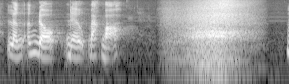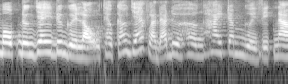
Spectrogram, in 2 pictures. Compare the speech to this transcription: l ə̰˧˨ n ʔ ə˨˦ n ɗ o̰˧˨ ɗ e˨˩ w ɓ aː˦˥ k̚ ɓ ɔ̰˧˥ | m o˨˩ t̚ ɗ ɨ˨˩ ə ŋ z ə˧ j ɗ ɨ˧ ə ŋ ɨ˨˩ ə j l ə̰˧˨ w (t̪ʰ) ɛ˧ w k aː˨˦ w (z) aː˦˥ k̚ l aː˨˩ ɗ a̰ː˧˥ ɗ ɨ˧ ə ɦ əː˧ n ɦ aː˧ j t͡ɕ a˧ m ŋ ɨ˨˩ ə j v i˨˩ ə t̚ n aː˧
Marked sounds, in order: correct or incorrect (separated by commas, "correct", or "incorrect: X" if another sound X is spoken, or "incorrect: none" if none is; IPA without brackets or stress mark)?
correct, correct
